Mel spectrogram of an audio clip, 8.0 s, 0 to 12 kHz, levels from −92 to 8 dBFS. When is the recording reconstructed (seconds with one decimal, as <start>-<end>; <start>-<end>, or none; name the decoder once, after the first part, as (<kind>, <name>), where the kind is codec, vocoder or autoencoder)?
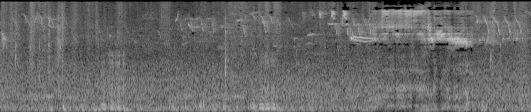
5.6-7.1 (codec, SNAC)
